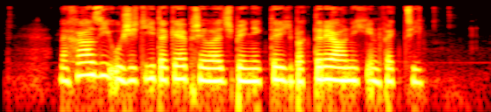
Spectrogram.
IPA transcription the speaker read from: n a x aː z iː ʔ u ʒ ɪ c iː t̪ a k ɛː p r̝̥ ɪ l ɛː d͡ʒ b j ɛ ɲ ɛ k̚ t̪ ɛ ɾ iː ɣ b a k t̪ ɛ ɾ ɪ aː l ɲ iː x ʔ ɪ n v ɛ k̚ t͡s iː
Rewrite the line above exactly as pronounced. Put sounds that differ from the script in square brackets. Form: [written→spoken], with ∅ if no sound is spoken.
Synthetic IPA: n a x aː z iː ʔ u ʒ ɪ c iː t̪ a k ɛː p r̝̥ ɪ l ɛː d͡ʒ b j ɛ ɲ ɛ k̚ t̪ ɛ ɾ iː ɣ b a k t̪ ɛ ɾ ɪ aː l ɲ iː x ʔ ɪ n [v→f] ɛ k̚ t͡s iː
